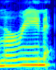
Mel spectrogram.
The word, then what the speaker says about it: Myrin: My last name is spelled Marine, M-Y-R-I-N. Anna Hosnier, H-O-S-S-N-I-E-H, and do hashtag W-Y-A-T-R.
